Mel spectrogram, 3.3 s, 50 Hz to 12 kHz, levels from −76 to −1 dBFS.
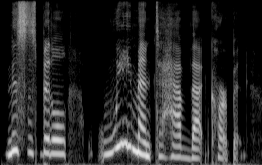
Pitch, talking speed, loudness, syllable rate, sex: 280 Hz, 145 wpm, -18 LUFS, 4.0 syllables/s, female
